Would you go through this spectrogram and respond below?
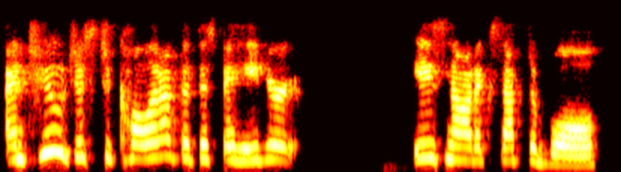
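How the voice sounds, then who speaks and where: Wry, bright-voiced woman podcast host. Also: high-pitched, lively intonation, normal speed, dry recording, dull audio. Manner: wry, dry reading with asides. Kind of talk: casual podcast chat, reading comments aloud.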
